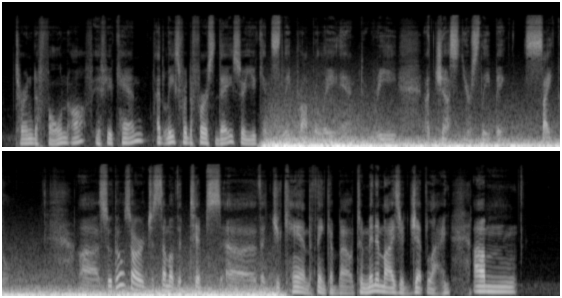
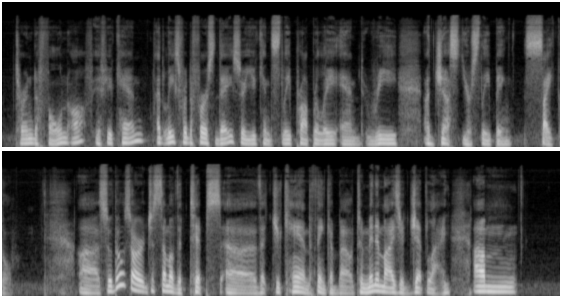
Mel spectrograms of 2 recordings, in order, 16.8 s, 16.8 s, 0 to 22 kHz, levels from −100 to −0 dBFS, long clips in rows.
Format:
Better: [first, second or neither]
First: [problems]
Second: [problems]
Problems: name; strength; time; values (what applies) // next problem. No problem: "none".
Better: second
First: low rumble; loud; from 4 to 13 s; 6 dB below the speech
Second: none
